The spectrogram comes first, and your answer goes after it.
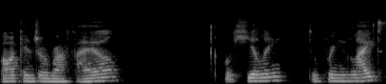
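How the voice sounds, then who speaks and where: The speaker has a French accent and ordinary pitch variation. The background is quiet. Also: woman. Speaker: mortgage lender and energy practitioner. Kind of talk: solo livestream talk. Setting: live video stream. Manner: halting, searching for words.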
